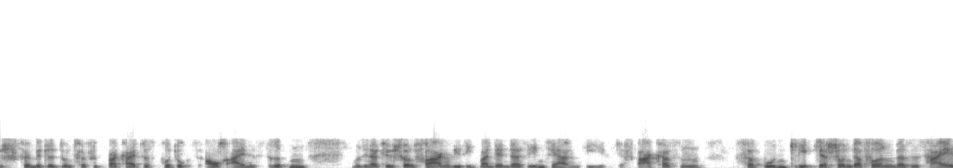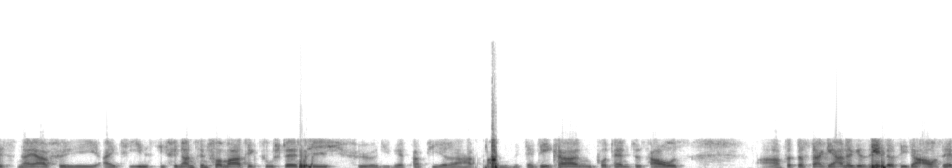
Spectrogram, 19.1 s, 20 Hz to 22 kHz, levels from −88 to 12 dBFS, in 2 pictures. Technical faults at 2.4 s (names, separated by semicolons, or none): GSM full-rate codec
